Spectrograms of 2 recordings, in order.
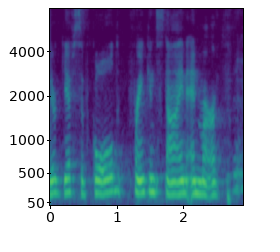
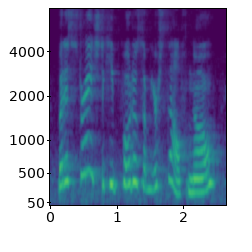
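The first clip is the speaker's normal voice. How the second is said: put-on Russian accent; 9 semitones higher than usual. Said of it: "he said with a Russian accent".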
